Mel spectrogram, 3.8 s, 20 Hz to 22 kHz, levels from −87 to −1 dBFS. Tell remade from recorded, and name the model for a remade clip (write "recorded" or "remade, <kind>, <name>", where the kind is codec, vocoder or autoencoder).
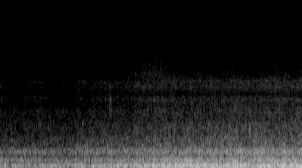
remade, codec, HILCodec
